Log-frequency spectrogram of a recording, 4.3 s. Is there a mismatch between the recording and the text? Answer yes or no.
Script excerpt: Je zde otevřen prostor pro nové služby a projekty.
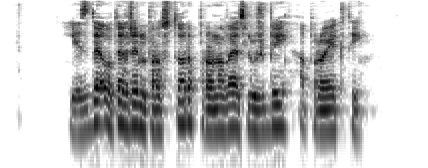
no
